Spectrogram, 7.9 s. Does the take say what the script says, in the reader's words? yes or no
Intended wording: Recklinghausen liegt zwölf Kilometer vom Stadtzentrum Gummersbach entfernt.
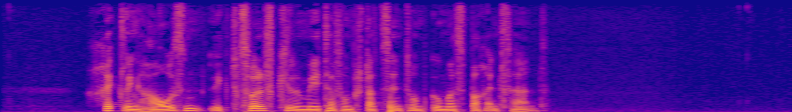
yes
